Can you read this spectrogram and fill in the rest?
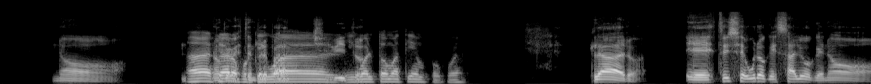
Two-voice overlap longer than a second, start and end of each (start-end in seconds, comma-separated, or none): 2.1-3.7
